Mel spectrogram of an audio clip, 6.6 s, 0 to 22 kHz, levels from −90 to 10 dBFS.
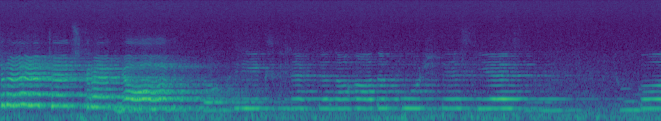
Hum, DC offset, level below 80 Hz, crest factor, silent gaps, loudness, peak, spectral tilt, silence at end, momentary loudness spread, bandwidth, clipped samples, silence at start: none; under 0.1%; -50 dBFS; 18 dB; none; -28 LUFS; -10 dBFS; -5.5 dB/octave; 0 s; 18 LU; over 20 kHz; under 0.1%; 0 s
